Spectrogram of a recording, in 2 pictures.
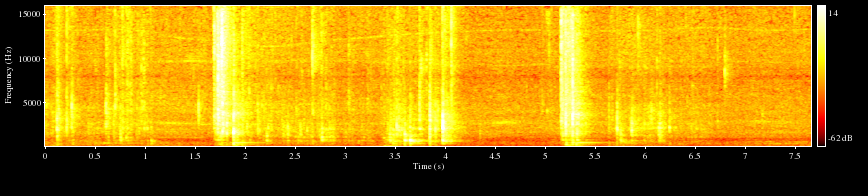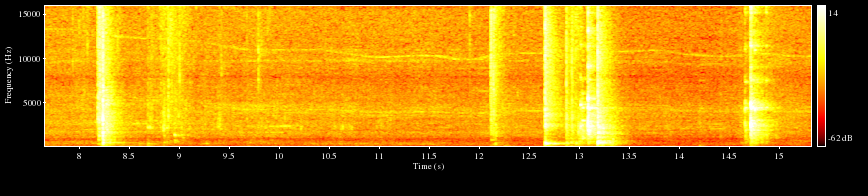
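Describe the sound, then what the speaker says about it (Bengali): Goat meat goes into a pressure cooker with scattered metallic pot clatters and knocks, a few sharp clusters spaced out over a quiet kitchen background, no talking. "প্রেশার কুকারে আমি মাংসগুলো অ্যাড করে দিচ্ছি।"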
